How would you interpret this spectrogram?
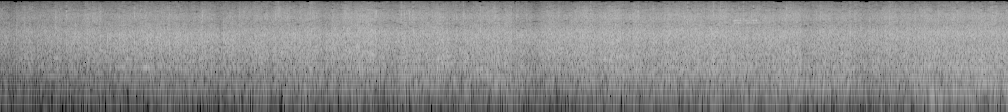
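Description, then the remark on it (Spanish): A large stadium crowd at a Recreativo de Huelva football match applauds and gives a standing ovation as players Diawara and Peter are substituted off, a dense continuous roar of clapping that holds its intensity for the full ten seconds without pause. “Aplaudidos y ovacionados en pie.”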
